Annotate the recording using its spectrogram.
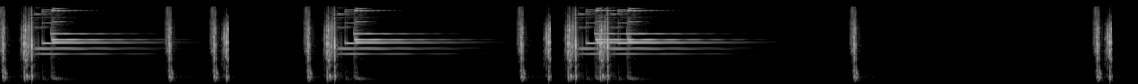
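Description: Playing cards snap into place with short clicks in a computer card game.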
